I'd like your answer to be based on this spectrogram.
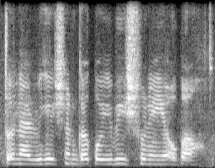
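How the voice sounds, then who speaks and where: A woman's voice: medium pitch, monotone, moderate pace, creaky, darkish tone, a little hiss or hum, low-quality recording. Chatty woman vlogging from a car. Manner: chatty, points out sights along the road. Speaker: travel vlogger. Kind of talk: casual travel chat. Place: inside a car on a mountain road.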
